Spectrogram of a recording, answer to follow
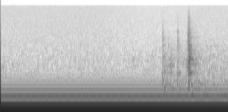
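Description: Steady low background rumble, then near the end a short click as a screwdriver tip is set into the slot of a screw holding a steel shovel bracket on the jeep's body.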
